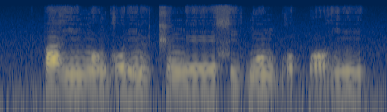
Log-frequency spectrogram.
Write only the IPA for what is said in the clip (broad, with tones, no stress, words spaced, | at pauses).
pa˦ɣĩ˦ŋɔ̃˧ ɡo˧ɾĩ˦ɾɨ˧t͡ʃə˦ ŋeː˧si˧ɡʷũ˦ ɡ͡bo˨ɡ͡bɔ˨ɣĩ˧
